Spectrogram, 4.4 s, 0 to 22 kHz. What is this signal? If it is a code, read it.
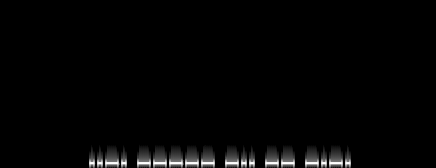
Morse code, heard as a keyed tone, about 32 wpm, 700 Hz. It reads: F0DMC
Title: DXCC-100 Call Signs - 5 Characters - 30wpm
